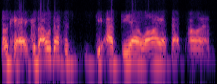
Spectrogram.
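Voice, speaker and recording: A man's voice: medium pitch, fairly quick, dry recording. A middle-aged man calling in to a radio show. His voice comes over a hollow phone line that sounds like he is talking through a pipe, and he asks plain questions with short restarts. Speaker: caller. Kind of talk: call-in radio chat. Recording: tinny muffled phone line.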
